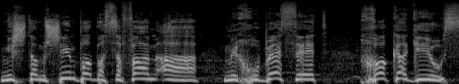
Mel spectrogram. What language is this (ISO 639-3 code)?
heb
